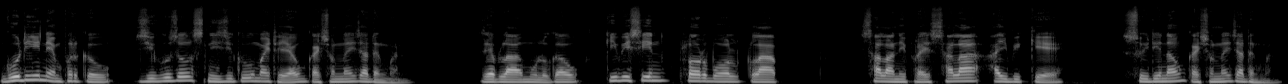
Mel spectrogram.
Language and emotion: Bodo, neutral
